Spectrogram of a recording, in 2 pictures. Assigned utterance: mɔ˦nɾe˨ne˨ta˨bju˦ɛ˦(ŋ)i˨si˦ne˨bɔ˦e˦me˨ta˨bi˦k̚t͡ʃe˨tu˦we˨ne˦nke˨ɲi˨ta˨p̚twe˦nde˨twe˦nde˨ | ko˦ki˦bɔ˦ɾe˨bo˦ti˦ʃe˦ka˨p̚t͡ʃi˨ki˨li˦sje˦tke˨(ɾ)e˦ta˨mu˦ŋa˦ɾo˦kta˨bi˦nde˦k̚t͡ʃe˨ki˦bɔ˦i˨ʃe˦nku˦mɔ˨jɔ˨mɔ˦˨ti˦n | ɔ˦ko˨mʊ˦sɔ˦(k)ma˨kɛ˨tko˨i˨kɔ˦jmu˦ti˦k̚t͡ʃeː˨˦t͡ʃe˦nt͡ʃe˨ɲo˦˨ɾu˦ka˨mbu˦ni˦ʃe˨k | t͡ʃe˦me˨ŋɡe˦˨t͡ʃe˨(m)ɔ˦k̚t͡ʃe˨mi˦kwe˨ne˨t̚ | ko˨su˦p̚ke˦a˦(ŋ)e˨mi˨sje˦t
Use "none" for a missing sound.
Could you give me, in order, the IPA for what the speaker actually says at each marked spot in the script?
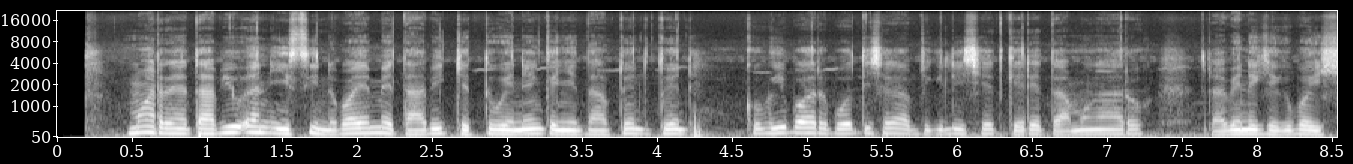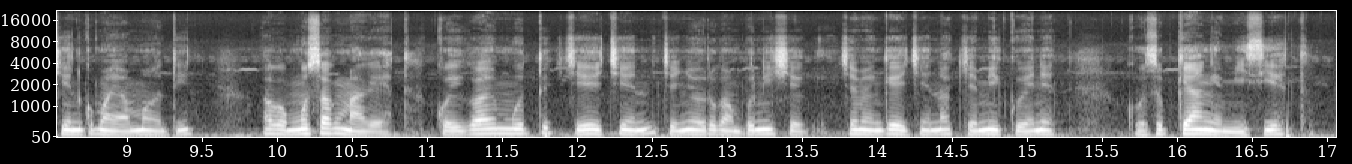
n, ɾ, k, n, ŋ

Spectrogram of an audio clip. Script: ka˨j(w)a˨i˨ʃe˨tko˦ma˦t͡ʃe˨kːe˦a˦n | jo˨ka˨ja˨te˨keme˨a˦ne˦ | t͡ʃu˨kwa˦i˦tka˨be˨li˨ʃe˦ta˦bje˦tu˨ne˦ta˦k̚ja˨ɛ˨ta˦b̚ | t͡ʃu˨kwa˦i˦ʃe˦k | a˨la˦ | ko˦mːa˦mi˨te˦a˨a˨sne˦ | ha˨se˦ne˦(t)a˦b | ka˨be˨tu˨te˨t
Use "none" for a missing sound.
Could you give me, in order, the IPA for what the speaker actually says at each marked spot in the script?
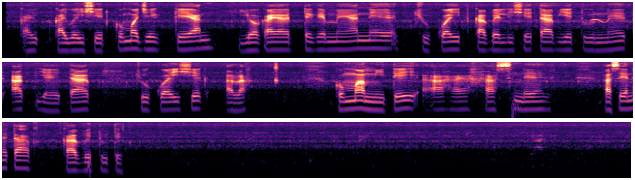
w, t

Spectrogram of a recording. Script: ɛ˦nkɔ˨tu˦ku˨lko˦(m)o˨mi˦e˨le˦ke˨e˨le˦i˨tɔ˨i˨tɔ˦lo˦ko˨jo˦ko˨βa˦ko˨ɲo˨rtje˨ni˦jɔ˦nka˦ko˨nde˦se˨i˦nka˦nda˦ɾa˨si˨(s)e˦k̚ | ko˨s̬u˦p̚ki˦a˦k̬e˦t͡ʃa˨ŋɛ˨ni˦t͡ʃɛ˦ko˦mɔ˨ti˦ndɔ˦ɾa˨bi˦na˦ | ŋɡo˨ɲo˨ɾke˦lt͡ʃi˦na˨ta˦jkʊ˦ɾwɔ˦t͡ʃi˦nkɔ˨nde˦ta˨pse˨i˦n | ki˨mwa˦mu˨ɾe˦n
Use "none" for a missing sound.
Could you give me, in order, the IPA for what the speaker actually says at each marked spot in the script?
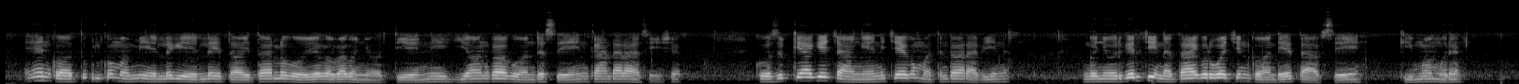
m, ʃ

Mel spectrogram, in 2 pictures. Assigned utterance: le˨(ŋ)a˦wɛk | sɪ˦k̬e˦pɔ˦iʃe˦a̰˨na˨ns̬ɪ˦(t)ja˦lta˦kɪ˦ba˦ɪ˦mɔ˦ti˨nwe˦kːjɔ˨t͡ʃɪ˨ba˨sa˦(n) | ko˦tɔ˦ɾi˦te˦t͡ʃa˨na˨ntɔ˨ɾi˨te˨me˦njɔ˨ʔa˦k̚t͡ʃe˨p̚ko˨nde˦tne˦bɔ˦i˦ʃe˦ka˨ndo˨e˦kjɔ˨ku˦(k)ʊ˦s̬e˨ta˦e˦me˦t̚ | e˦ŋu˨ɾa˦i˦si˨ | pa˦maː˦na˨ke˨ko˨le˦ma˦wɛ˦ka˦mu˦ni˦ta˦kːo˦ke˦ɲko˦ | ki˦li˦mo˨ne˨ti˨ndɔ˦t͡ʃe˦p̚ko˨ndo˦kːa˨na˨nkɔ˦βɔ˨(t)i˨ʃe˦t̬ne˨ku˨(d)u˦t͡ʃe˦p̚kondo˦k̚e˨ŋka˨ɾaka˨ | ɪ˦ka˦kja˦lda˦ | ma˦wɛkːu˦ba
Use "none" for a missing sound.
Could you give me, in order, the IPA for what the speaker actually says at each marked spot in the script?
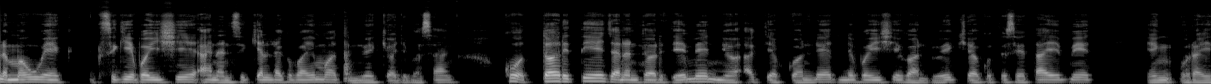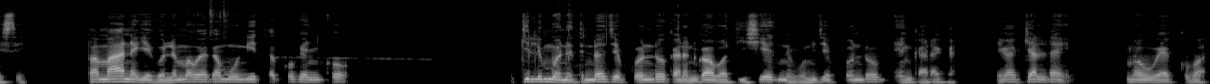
m, k, ŋ, t, t, n

